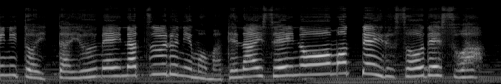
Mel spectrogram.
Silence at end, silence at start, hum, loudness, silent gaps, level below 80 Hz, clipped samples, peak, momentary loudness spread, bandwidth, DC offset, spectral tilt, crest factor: 0.15 s; 0 s; none; -24 LUFS; none; -68 dBFS; under 0.1%; -8 dBFS; 12 LU; 16.5 kHz; under 0.1%; -2 dB/octave; 16 dB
